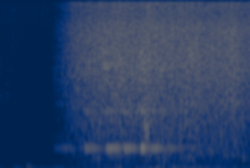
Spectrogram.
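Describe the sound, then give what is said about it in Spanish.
Steady murmuring water fills the night scene at a livestock fold in the Picos de Europa with a broad, even rush. A faint, sustained metallic ringing of cattle bells hums beneath it for a couple of seconds. “Es de noche, rumor de agua, cencerros de ganado.”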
